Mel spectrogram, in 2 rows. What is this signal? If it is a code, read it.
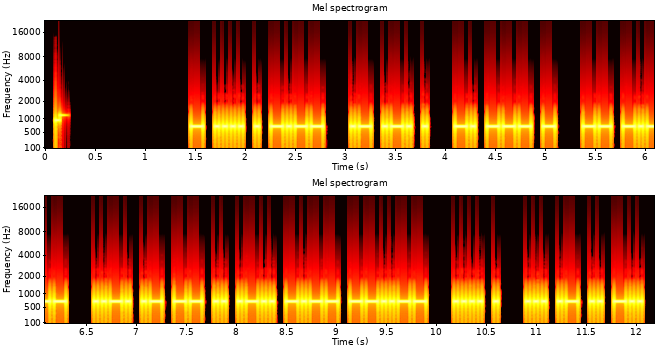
Morse code, heard as a keyed tone, about 30 wpm, 700 Hz. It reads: THEY ARE NOT MY FAMILY, HE SAID
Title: Sentences from Top 1100 Words 30wpm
